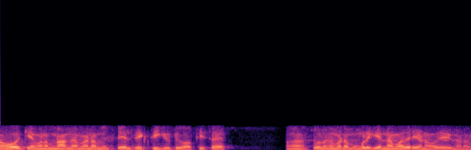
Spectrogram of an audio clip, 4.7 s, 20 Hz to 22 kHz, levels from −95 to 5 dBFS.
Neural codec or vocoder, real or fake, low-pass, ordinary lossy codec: none; real; 3.6 kHz; none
